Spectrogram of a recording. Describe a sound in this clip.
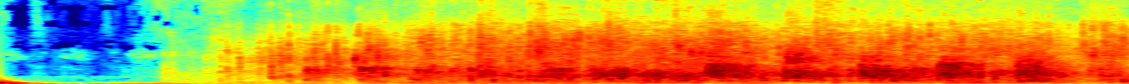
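A crowd applauds and cheers in an echoing hall.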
